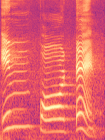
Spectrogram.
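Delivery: slow, stretched-out important in separate syllables. Shown as a demonstration. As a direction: draw out each syllable of important. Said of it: "syllable होती है मात्राएं".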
